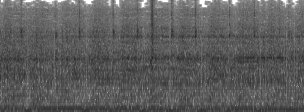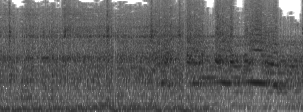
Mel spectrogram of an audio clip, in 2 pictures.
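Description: Live melodic hardcore punk band playing at full volume: distorted electric guitars, bass and drums, loud and dense, with a short break and a sliding guitar note near the end.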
